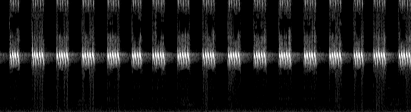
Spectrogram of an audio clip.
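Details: Male cricket singing a tidy series of sharp, high chirps, about sixteen in quick, even rhythm, with silence between pulses.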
